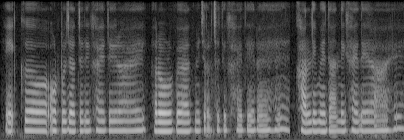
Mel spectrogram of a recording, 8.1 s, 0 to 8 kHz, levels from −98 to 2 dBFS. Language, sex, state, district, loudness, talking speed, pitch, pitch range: Hindi, female, Bihar, Purnia, -31 LUFS, 155 wpm, 205 Hz, 195-210 Hz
